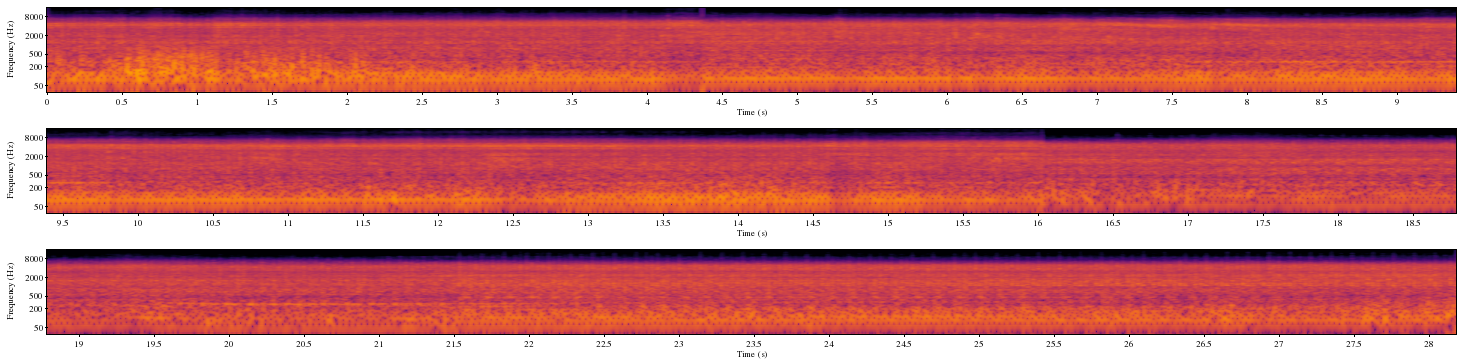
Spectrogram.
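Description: Tractor engine running steadily under load, driving a shaft-powered mill that shreds dry maize stalks as they are fed in. The noise eases a little about midway, then picks up again.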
